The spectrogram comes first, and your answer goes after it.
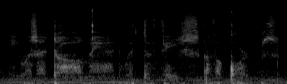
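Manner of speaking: usual speaking voice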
